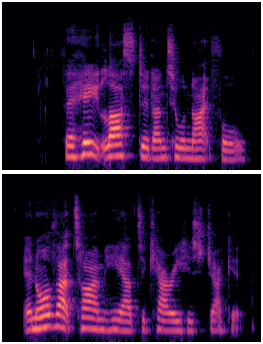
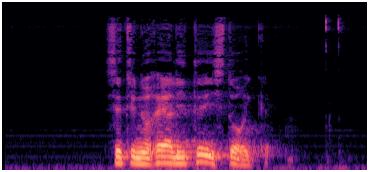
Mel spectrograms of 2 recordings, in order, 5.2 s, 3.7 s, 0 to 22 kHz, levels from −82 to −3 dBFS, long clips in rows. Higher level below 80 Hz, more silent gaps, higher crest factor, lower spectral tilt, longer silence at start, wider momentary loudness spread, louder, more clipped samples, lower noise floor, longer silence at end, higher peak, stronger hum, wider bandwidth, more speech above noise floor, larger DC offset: second, -78 dBFS vs -52 dBFS; neither; about the same, 20 dB vs 16 dB; second, -3.5 dB/octave vs -7 dB/octave; second, 0.65 s vs 1.05 s; second, 13 LU vs 23 LU; second, -28 LUFS vs -20 LUFS; neither; first, -64 dBFS vs -59 dBFS; second, 0.25 s vs 1 s; about the same, -8 dBFS vs -6 dBFS; neither; second, 14.5 kHz vs 16.5 kHz; second, 36 dB vs 40 dB; neither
